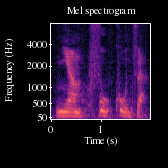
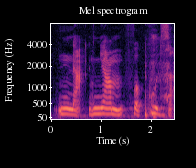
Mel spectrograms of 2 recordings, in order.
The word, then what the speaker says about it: Nyamfukudza: Oh, so it's like one syllable. That first part is... It's like, say it one more time. Nyamfukudza. Nyamfukudza. There you go. Easier than you thought. Nyamfukudza. There you go. The key is watching the lips and how their mouth forms around the like words. Nam. I thought of like Vietnam, like the pronunciation.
